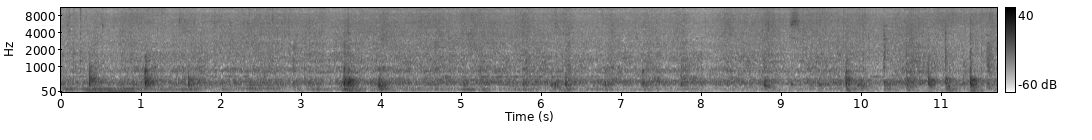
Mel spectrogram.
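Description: Carrot halwa with eggs roasting in a pan hisses and sizzles steadily, broken by repeated scrapes and clanks of stirring at close range, with no talking.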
